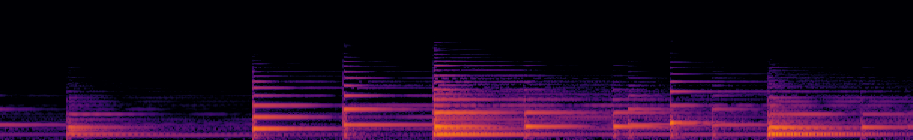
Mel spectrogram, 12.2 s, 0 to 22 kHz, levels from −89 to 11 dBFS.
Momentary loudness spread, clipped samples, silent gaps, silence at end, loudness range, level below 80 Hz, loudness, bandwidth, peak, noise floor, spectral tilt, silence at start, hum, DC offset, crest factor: 21 LU; under 0.1%; none; 0 s; 7 LU; -64 dBFS; -28 LUFS; 4.3 kHz; -8 dBFS; -57 dBFS; -8 dB/octave; 0 s; none; under 0.1%; 22 dB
